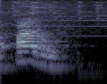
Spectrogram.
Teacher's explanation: Na pronunciação rápida, a gente diz exatamente para o. Ou seja, automaticamente junta-se essa sílaba, né, a última sílaba de para, com o artigo que vem em seguida. Então, no lugar de para o, fica parou. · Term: elisão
